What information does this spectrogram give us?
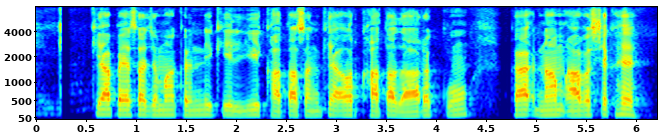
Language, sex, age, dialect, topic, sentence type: Hindi, male, 25-30, Awadhi Bundeli, banking, question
